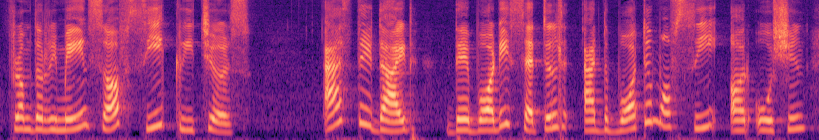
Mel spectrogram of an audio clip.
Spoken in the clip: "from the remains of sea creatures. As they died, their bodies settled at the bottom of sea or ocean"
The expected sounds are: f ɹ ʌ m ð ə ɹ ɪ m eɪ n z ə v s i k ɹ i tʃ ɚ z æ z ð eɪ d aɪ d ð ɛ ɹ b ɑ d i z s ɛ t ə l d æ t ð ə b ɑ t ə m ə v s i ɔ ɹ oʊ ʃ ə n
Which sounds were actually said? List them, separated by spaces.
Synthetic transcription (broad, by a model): f ɹ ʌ m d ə ɹ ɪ m eɪ n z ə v s i k ɹ i tʃ ɚ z æ z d eɪ d aɪ d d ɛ ɹ b ɑ d i s ɛ t ə l d æ t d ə b ɑ t ə m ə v s i ɔ ɹ oʊ ʃ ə n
